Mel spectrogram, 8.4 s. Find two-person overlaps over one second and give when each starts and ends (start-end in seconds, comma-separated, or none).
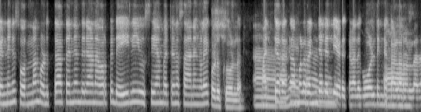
5.3-6.7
